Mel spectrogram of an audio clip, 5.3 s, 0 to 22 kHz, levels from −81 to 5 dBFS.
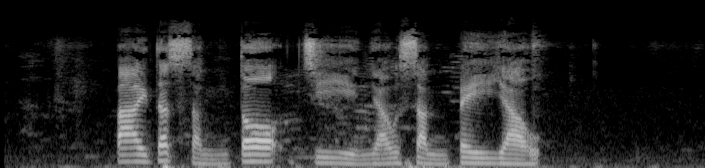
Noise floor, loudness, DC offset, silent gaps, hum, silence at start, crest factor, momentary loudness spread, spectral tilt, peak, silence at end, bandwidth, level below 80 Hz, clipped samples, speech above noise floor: -51 dBFS; -20 LUFS; under 0.1%; none; none; 0.5 s; 20 dB; 9 LU; -3 dB/octave; -2 dBFS; 0.8 s; 13.5 kHz; -40 dBFS; under 0.1%; 31 dB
